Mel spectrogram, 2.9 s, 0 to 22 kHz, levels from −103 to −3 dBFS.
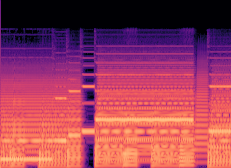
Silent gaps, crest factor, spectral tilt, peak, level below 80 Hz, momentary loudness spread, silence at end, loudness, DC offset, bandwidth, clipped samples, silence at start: none; 14 dB; -6.5 dB/octave; -2 dBFS; -36 dBFS; 3 LU; 0 s; -17 LUFS; under 0.1%; 7.4 kHz; under 0.1%; 0 s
